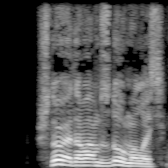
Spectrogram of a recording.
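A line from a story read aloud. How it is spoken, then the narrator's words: Shouting. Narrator (Russian): кричали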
